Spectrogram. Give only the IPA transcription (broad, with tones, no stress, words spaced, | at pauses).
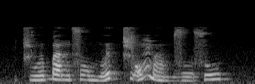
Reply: t͡ɕu˨˦ə̯ɓa˧n sɔ̤˨˩mlə˦˥t̚t͡ɕɔ̰˧˥ ma̤˨˩mzo̤˨˩su˦˥p̚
